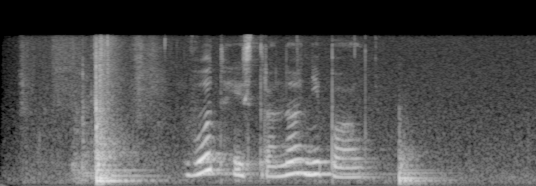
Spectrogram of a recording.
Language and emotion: Russian, neutral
